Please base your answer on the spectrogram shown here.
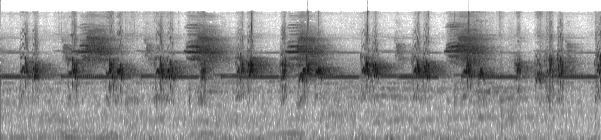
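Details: Young trucukan calling repeatedly, used as a lure for catching wild trucukan; bright chirping notes clustered around a steady high tone, bursts roughly every half second with brief pauses, low hum beneath.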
